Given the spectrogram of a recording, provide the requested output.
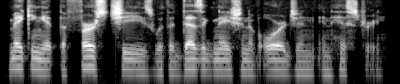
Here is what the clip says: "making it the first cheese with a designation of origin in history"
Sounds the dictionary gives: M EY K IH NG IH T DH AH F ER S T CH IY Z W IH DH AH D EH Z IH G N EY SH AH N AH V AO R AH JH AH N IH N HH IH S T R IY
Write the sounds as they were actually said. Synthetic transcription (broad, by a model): M EY K IH NG IH T DH AH F ER S CH IY Z W IH DH AH D EH Z IH G N EY SH AH N AH V AO R AH JH AH N IH N HH IH S T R IY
